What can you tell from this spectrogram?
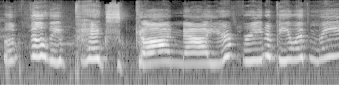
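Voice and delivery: a touch high and loud, manic glee; crazed elation. Acted. Crazed girl invites the boy to run away together, manic glee. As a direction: gush at him like it's a love confession.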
